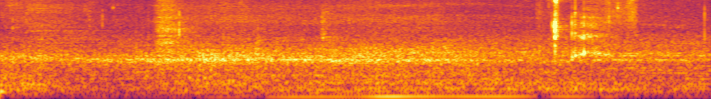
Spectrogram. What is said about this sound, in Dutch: Ik zal even wachten op de vrachtauto.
